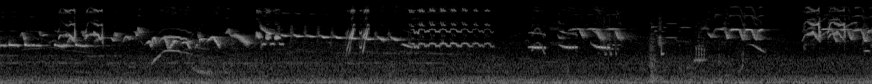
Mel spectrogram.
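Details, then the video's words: Caged American robin, a pet raised from a chick, singing in spring in Mexico City, recorded March 2020: dense run of sharp chirps, slurred whistles and buzzy trills, high-pitched, with steady background hiss. "Mirlo Primavera, el pájaro melómano cantando en CDMX"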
